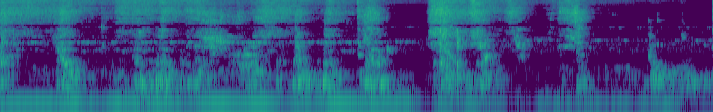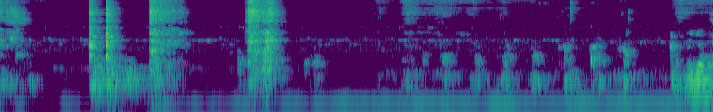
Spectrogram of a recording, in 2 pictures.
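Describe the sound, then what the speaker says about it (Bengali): Curry being stirred and mashed in a pot with a wooden masher, repeated scraping and knocking strokes in an uneven rhythm, close and moderately loud, with a voice talking over it. "এরকম একটা ঘাঁটুনি ডাবু দিয়ে যদি এরকম নাড়া হয় তরকাটা বেশ ভালো ম্যাশ হয়ে পেস্ট হয়ে যাবে।"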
